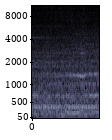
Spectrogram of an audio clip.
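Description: Car driving along a road, a steady engine and road hum with a continuous low drone that holds even throughout.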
